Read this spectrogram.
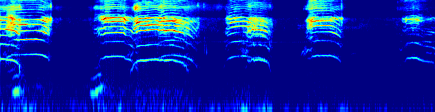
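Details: Abandoned kitten meowing before being fed: five loud, high, arched mews with rich harmonics, each about half a second long, repeated roughly every second in quick succession indoors.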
